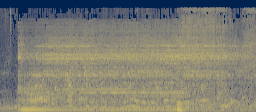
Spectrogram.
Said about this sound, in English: So let's test this with a frog in a blender. And when I turn the switch on, I'm adding energy to the frog, right?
